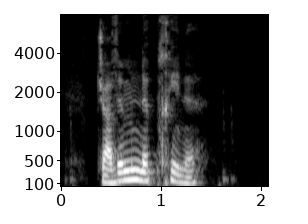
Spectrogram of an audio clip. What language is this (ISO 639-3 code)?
kur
